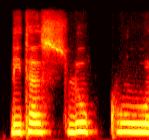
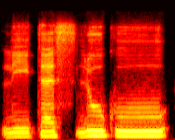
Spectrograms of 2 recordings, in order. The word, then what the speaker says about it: لتسلكوا: Right here in the beginning, it sounds like you're joining the lam and the kaf. لِتَسْلُكُوا. Rather, the lam and kaf should be separated. لِتَسْلُكُوا.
